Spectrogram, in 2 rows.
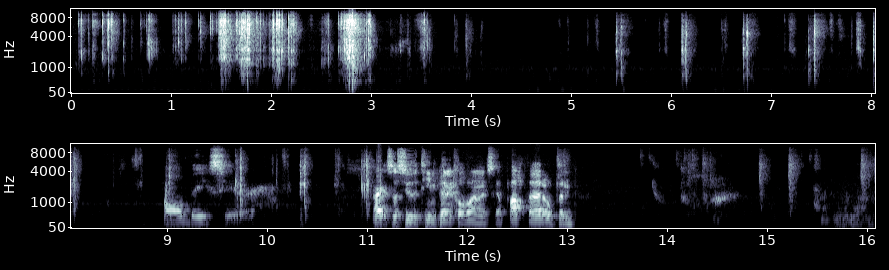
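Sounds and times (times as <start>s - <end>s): foil wrapper crinkling and tearing: 0.0s - 4.0s, 5.2s - 8.2s, 9.5s - 11.3s
cards clicking: 5.2s - 8.2s, 9.6s - 11.1s.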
